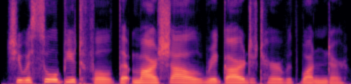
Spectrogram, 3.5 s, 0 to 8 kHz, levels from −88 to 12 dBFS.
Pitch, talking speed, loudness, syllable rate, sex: 180 Hz, 170 wpm, -17 LUFS, 4.7 syllables/s, female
